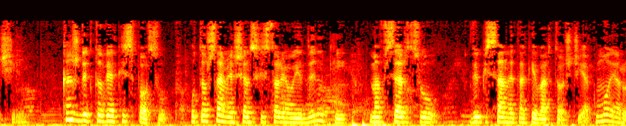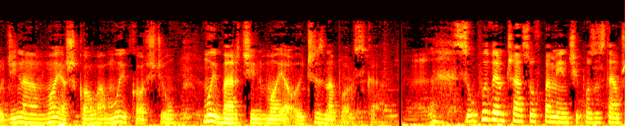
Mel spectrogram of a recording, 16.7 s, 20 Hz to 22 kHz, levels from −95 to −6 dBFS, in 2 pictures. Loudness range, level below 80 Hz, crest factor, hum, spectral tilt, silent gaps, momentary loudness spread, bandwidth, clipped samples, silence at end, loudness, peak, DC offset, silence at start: 4 LU; -26 dBFS; 18 dB; none; -5 dB/octave; none; 12 LU; 11.5 kHz; under 0.1%; 0 s; -19 LUFS; 0 dBFS; under 0.1%; 0 s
